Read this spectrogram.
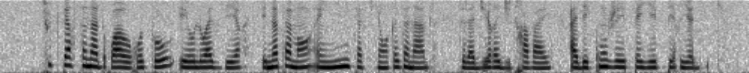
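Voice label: French narrowband, speech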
